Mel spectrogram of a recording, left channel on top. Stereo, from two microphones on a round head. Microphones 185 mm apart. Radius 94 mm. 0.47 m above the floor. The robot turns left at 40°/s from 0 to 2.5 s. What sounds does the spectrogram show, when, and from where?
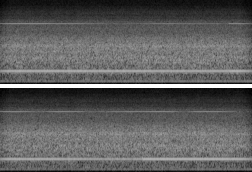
Only background noise.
